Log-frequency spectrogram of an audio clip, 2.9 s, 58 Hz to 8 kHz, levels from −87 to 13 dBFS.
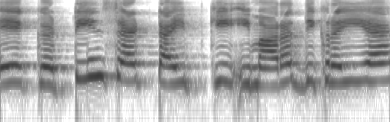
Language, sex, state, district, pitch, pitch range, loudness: Hindi, female, Bihar, Sitamarhi, 295 Hz, 275-310 Hz, -16 LUFS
